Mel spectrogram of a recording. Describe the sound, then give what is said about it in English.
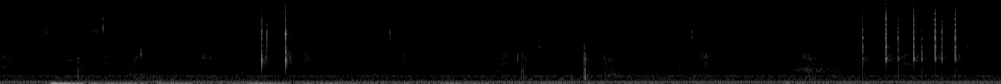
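Small, sharp plastic clicks from a vape pen's slide as it is turned on, scattered irregularly and then bunched into a quick cluster near the end, over a low steady hum with no talking. “You may hear a slide clicking every now and then, ladies and gentlemen. It's me turning on the vape pen.”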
